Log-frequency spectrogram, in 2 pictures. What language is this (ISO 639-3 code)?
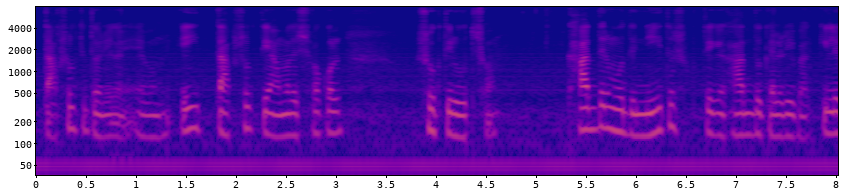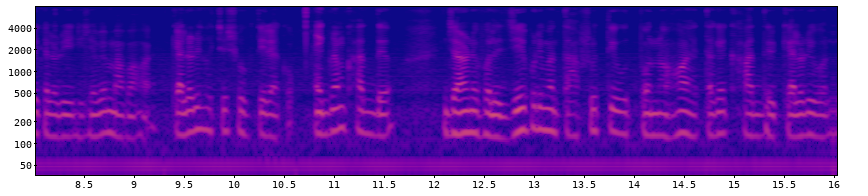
ben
